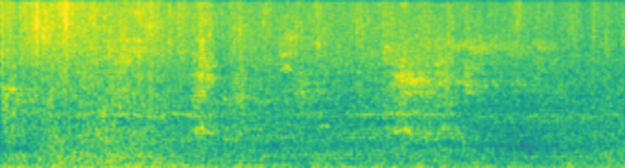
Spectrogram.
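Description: A car engine rumbles low and steady nearby.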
